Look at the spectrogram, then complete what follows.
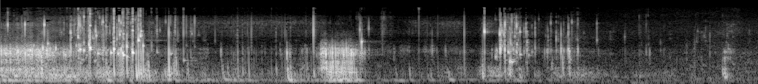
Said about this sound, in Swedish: Ja, just nu är det tyst. Man hör lite vågskvalp och lite från bryggan här.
